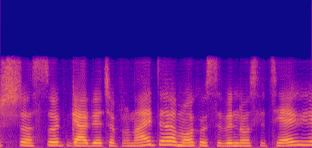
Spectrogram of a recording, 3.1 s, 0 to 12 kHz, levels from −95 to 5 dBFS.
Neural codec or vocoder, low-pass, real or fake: codec, 16 kHz, 0.7 kbps, FocalCodec; 7.2 kHz; fake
